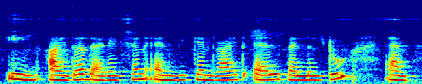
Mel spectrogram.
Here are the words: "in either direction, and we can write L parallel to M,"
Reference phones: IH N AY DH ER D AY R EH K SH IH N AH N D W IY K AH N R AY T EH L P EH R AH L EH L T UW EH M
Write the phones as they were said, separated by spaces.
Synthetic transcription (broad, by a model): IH N AY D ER D AY R EH K SH IH N AH N D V IY K AH N R AY T EH L P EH L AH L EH L T UW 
